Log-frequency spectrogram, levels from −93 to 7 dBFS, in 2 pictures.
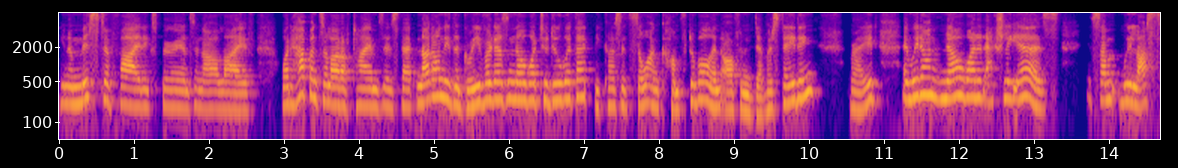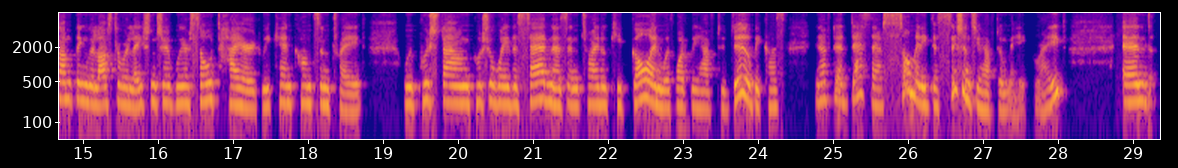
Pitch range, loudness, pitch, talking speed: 185-245 Hz, -19 LUFS, 210 Hz, 185 wpm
